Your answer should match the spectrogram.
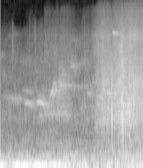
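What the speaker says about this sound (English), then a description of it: "all we can hear is birdsong." Soft birdsong on a rural cycle path, distant whistles and brief chirps over low outdoor background noise, with no voices.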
